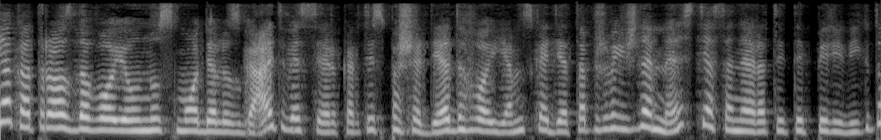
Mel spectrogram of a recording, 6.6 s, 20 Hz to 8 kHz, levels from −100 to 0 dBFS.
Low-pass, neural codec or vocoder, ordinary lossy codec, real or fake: 7.2 kHz; codec, 16 kHz in and 24 kHz out, 1 kbps, XY-Tokenizer; AAC, 32 kbps; fake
